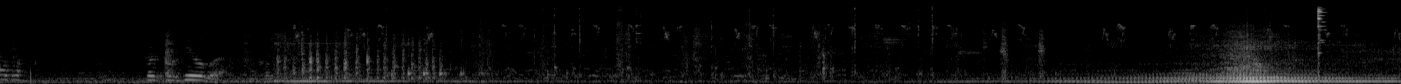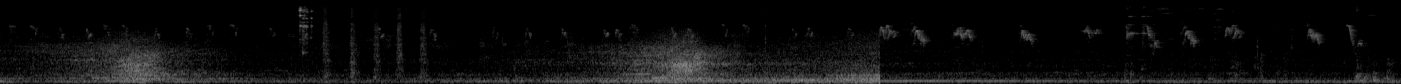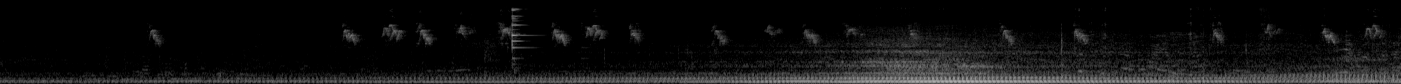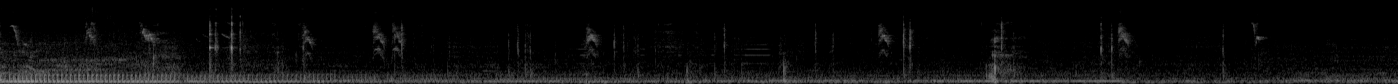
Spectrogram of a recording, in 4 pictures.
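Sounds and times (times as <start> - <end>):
small birds chirping: 0.0 - 56.0
light metallic clicks: 53.0 - 53.4.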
